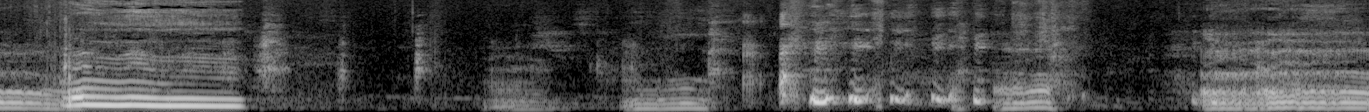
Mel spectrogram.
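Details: Pet dog at a grandmother's home, playfully mouthing and trying to bite people without really biting, gives a drawn-out whining grumble of about a second, then shorter grunting and moaning noises, with people talking nearby indoors.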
